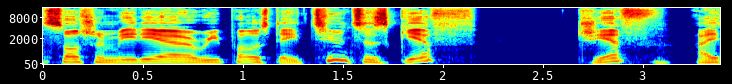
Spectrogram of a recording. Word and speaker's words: GIF: media repost a Tunes GIF GIF I say GIF send me a letter and that's what got the juices flowing you GIF people are insane it's a hard G look at the word Robert Smigel recently said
